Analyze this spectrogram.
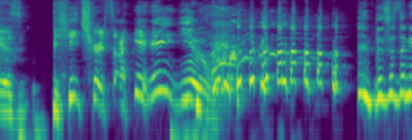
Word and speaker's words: Beatrice: Look, Beatrice, we say Beatrice. You do not say Beato.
